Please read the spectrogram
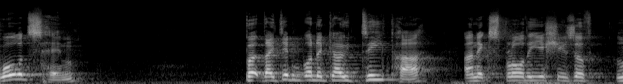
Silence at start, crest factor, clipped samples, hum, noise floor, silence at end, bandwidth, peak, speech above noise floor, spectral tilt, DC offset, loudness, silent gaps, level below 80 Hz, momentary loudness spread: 0 s; 18 dB; under 0.1%; none; -58 dBFS; 0 s; 15 kHz; -4 dBFS; 38 dB; -4 dB/octave; under 0.1%; -21 LUFS; none; -50 dBFS; 10 LU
